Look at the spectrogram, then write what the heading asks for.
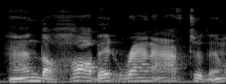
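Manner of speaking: ordinary delivery, nothing marked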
